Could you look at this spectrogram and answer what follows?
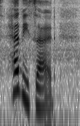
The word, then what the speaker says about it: Heaviside: You said Heavenside, and the correct term is Heaviside. The reason I know this is because it's not only spelled Heaviside, but also it's said in the song.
